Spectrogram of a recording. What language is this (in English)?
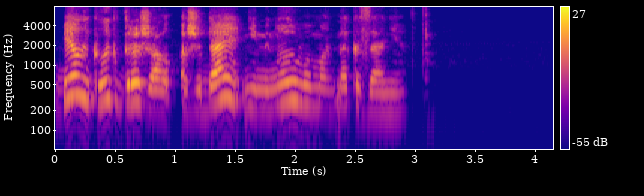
Russian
